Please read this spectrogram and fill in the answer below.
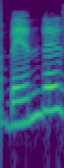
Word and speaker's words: vendes: Lembrando que o acento, gente, na pronúncia, né? Fica bendes, bendes, certo? E esse acento, ele só vai simbolizar a sílaba tônica, né? Ele não vai ter aí uma mudança na pronúncia do E, certo?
